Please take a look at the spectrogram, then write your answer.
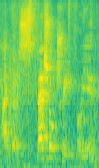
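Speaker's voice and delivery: usual speaking voice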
